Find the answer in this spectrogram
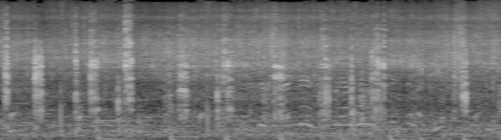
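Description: Diced ham sizzling in a ridged frying pan while a metal spoon stirs it, scraping and clicking against the pan about two to three times a second.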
